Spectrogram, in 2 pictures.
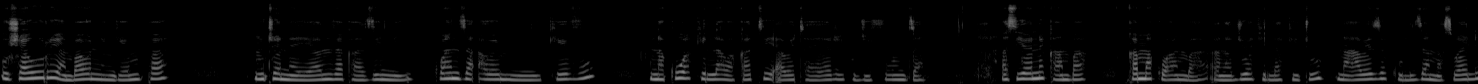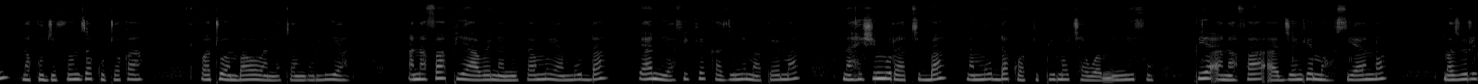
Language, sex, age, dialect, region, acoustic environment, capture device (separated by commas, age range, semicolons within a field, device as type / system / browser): Swahili, female, 18-24, Kenya - Nairobi Sheng-influenced, Kenya, silence, mobile / Linux / Chrome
